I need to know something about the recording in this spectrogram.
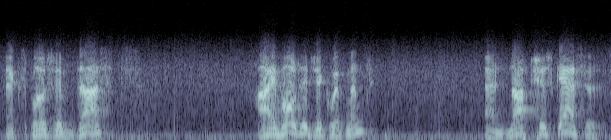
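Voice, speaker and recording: An American man reading scripted instructional narration in the deliberate manner of a 1940s training film. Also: medium pitch, very animated. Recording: dull noisy 1940s film soundtrack.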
